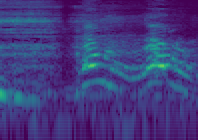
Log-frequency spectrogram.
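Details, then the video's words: Domestic cat at Givat HaMoreh, Afula, Israel, giving two drawn-out, rising-then-falling meows about half a second apart, with a woman talking nearby just before and after. "КОШКА ЛАЕТ НА..."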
